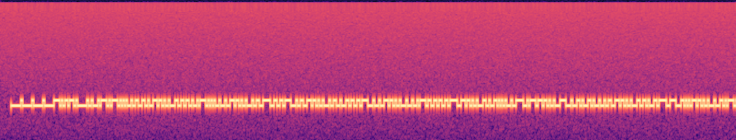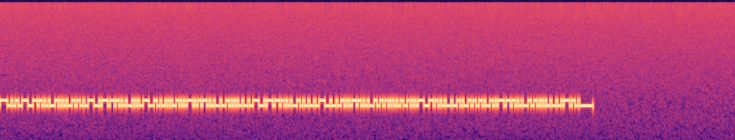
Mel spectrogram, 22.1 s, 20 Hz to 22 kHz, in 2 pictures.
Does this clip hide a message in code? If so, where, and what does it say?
Yes: RTTY (45.45 baud, 170 Hz shift) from 0.2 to 19.9 s, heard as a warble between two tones, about 1090 Hz centre. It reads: 33620 80361 25892 27891 13885 04153 97712 87594 73529 47093 69064 76193 01914 84249 77873 86130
